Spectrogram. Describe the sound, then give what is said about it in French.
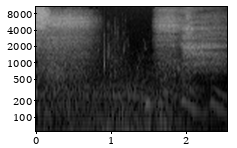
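A person takes a deep breath: two long, breathy rushes of air with a short pause between them, fairly loud and with no talk. “Détends-toi Respire à fond”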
